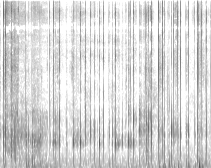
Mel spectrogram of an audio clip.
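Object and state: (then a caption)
Glass smartphone back. Long acrylic nails scratch and tap quickly across the frosted glass back of a gold iPhone Pro. The result is a rapid, uneven run of sharp, dry clicks with a bright edge, each dying away almost instantly, over a faint scratchy hiss.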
